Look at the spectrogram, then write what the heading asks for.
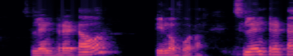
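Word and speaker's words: Ctenophora: टीनोफोरा। तुम कहोगे पिटेनोफोरा हो रहा है, तो पी साइलेंट है यहाँ पे।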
